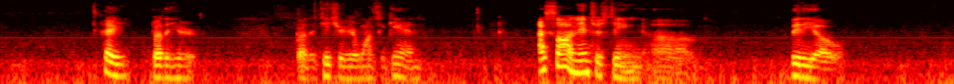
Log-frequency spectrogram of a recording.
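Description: An older man speaks calmly and close by, in short phrases with pauses.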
